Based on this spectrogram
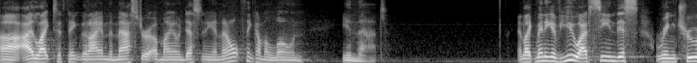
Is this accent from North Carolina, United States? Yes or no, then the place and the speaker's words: no; Lakeland, Florida, United States; Lakeland is my hometown. So coming here, Lake Gibson is not only a special community, but I know this town really well. This is the town that raised me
